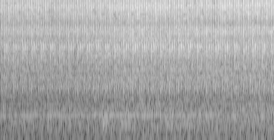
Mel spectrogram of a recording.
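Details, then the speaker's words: Engine that locked up after running with no oil, first start after replacing rod bearings: idling with a faint, uneven tapping about three or four a second under the running noise, a light rod knock that was expected. "Oh shit, it's running. Oh shit. Oh shit. Oh gosh. Oh my god. It's got a little knot to it though. And I kind of expected that. But it's running."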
